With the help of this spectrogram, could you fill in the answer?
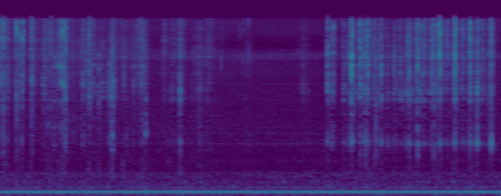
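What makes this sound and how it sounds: Fingernails tap and scratch the back and front plates of a red and black plastic action figure with a rounded, hollow-looking body and yellow tubes. Many sharp, bright clicks and scrapes come in quick, irregular bursts, with a brief lull in the middle, all over a steady low hum.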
